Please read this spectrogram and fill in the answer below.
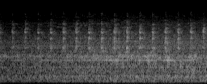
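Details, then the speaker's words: Engine ticking at idle on a BMW just after an oil change, left running for a few minutes to check for leaks; quick, even top-end ticking over a steady idle, source unconfirmed; owner hopes it goes away and plans to tighten a spark plug. "and I hope that ticking goes away I need to go ahead and tighten that uh spark plug as well"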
